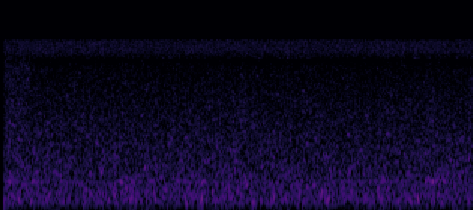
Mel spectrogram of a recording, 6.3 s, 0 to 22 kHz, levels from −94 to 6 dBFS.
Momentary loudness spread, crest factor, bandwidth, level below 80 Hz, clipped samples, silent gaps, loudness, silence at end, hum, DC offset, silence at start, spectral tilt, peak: 1 LU; 14 dB; 11.5 kHz; -86 dBFS; under 0.1%; none; -66 LUFS; 0 s; none; under 0.1%; 0 s; -2.5 dB/octave; -52 dBFS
